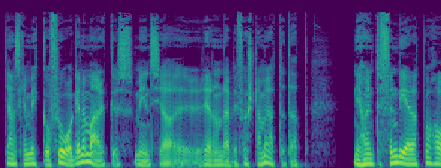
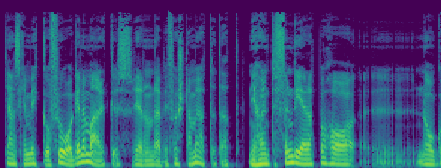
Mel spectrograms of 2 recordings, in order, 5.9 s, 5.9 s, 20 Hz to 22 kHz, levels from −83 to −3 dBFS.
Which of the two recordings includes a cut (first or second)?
second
